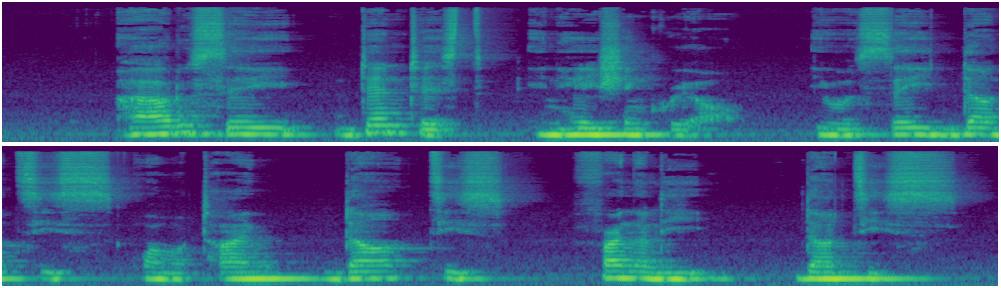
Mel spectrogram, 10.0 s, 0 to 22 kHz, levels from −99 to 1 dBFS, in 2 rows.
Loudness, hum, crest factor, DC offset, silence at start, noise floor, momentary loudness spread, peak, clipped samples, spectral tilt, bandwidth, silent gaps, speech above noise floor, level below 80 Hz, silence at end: -25 LUFS; none; 16 dB; under 0.1%; 0.55 s; -57 dBFS; 15 LU; -8 dBFS; under 0.1%; -5.5 dB/octave; 19.5 kHz; none; 33 dB; -56 dBFS; 0.2 s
